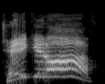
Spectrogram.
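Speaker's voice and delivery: high, loud heckle; drawn-out crowd shout; retold yell. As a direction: holler it at the stage from the crowd. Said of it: "So I just yell out".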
